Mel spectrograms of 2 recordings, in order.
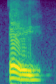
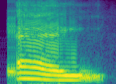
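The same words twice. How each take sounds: First: It is said plainly without separating its sounds. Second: It is drawn out so each sound is heard. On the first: The speaker calls it wrong. "and not A" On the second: The speaker calls it right. "each letter will be pronounced with deliberate emphasis to ensure the distinct sounds that combine to form each letter are clearly noticeable"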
